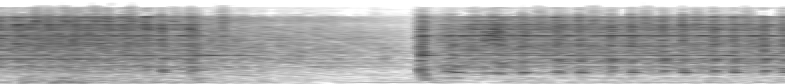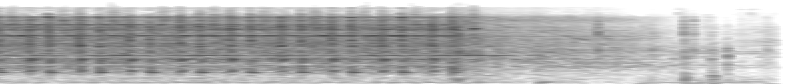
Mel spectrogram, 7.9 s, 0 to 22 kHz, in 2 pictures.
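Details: Generac XG10000E generator left sitting almost two years with bad gas, after cleaning sooty spark plugs: cranks, catches and runs roughly about four seconds, then sputters out; sticking fuel solenoid starving the carb, fixed by carb rebuild and new solenoid.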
